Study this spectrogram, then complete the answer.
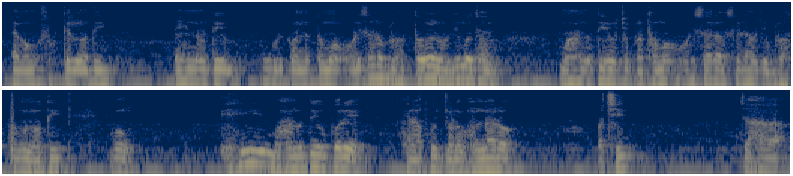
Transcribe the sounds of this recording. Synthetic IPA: ebɔŋsukt̪elnɔd̪i | eɦinɔd̪iɡuɽikɔnjɔt̪ɔmɔʔoɽisaɾɔbɾuɦɔt̪ːɔmɔnɔd̪imɔd̪ʱjɔɾumɔɦanɔd̪iɦewt͡ʃʰipɾɔt̪ʰɔmɔoɽisaɾɔseɽaɦewt͡ʃʰibɾuɦɔt̪ːɔmɔnɔd̪iebɔŋ | eɦimɔɦanɔd̪iupɔɾe | heɾapʰud͡ʒɔɽɔbʱɔɳɖaɾɔː | t͡ʃʰi | t͡ʃaɦa

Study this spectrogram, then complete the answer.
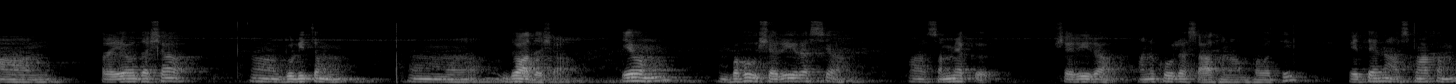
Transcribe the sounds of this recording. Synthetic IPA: t̪ɾɐjoːd̪ɐʃa | ɡuɳit̪ɐm | d̪ʋaːd̪ɐʃɐ̰eːʋɐm | bɐɦuʃɐɾiːɾɐsjɐ | sɐmjɐk | ʃɐɾiːɾɐɐnukuːlɐsaːd̪ʱɐnabʱɐʋɐt̪i | eːt̪eːnɐːsmaːkɐm

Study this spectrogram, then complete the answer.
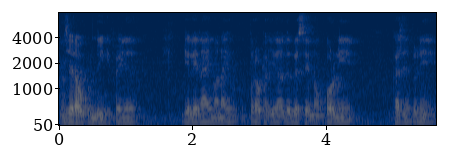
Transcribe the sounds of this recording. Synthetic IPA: zeɾawṵndɯjnipʰajnɯ | ɡelenajmanajpɯɾawtʰajɯdɯɡɯsenɔkʰɔɾni | ɡ̥azinpʰɯɾni

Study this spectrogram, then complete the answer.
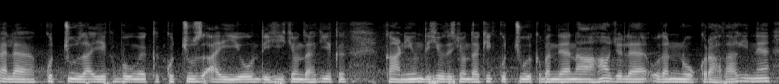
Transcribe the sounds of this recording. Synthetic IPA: pɛːlɛ̃ːkʊt͡ʃuːzaːiːɪkbɪkːʊt͡ʃuːza̰ːiːoːnd̪iːɦiːkjõːnd̪aɦɛːkɪɪkː | aːɽ̃iːɦʊ̃nd̪iːɦiːoːd̪ekjõːnd̪aɦɛkɪkʊt͡ʃuːɪkbənd̪jaːnãːɦãːd͡ʒoːlɛːʔoːd̪aːnoːkɾaːd̪aːkinɛː

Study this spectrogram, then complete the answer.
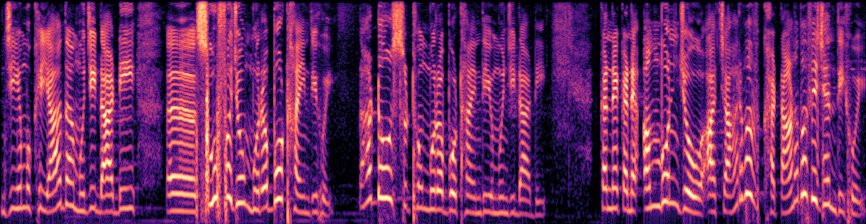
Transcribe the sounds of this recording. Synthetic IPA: d͡ʑiːə̃mũːkʰejaːd̪aɦmʊ̃ɦɪ̃ɲd͡ʑiɗaːɖʱi | suːfəd͡ʑoːmʊɾəboʈʰaːĩːn̆d̪iɦuiː | ɗaːɗʱosʊʈʰomʊɾəbːoʈʰaːĩːn̆d̪iɦmʊ̃ɦɪ̃ɲd͡ʑiɗaːɖʱi | kɐɗɪ̃kɐɗɪ̃̆ʔɐ̃mbʊnɪ̆d͡ʑoːaːt͡ɕaːɾbɪkʰɐʈaːɽ̃bɪʋɪd͡ʑʱə̃n̆d̪iɦuiː

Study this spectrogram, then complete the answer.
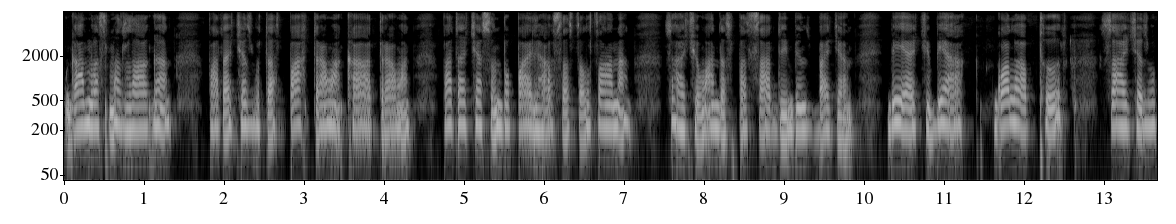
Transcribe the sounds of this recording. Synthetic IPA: ɡɐmlɐsmɐzlaːɡanpɐd̪aːt͡ʃʰɐzbɨt̪ɐspaht̪ɾaʋãːkʰaːt̪ɾa̰ʋanpɐd̪at͡ʃʰɐsɨnbɨpaːlʲɦɐwsɐst̪ɐlt͡saːnansaɦɐt͡ʃʰiʋaːnd̪ɐspɐzsad̪ibʲinzbɐd͡ʒa̰nbʲejat͡ʃʰibʲaːkɡɐlaːb̚t̪ʰəːɾsaɦt͡ʃʰɐzbɨ

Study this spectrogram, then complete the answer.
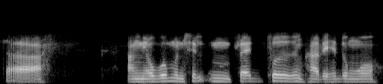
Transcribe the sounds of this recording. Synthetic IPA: tʰa̰ | aŋniawbɯmɯnsilpʰlajt̚tʰɔzɯŋɦaɾiɦedɔŋɔ

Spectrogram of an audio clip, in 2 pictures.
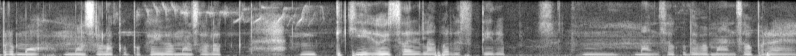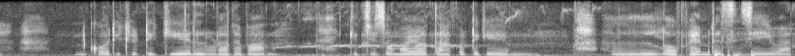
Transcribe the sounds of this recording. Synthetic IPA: pɾmɔsalakupɔkajbamɔsala | ʈikieojsaɾilapaɾst̪iɾe | mansɔkud̪ɛbamansɔpɾaj | kɔɾikeʈikieluɽad̪ɛba | kit͡ʃʰisɔmɔjɔt̪aɦakɔʈiki | lopʰemɾesid͡ʒejba

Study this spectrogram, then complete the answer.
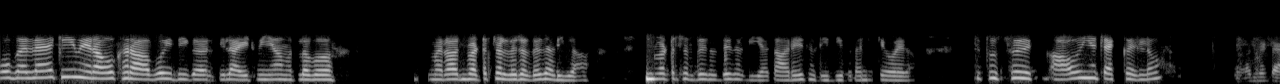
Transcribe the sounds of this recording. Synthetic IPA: oːɡəlɛːkɪmeːɾaːoːkʰəɾaːbɦoːiːd̪iːkəɾt̪iːlaːɪʈmiːãːmət̪ləb | meːɾaːʋɛːʈəɾt͡ʃəld̪aːt͡ʃəld̪aːsaːɽiːaː | ɪnʋɛːʈəɾt͡ʃəld̪eːt͡ʃəld̪eːsaːɽiːɛːt̪aːɾeːsʰaːɖiːd̪iːpət̪aːnĩːkeɦoːeːd̪aː | t̪et̪ʊsaːoːɪjãːt͡ʃɛːkːəɾiːloː

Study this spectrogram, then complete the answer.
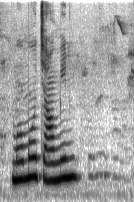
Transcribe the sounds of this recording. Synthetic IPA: momot͡ɕawmin

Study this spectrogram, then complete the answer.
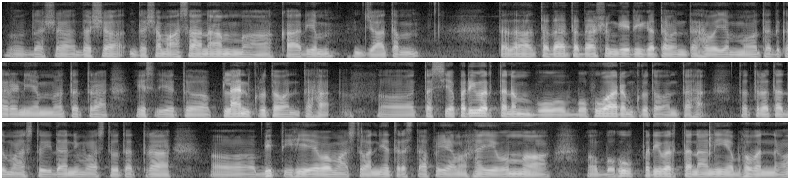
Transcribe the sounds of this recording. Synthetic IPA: d̪ɐʃɐd̪ɐʃɐd̪ɐʃɐmaːsaːnaːmkaːɾjɐmd͡ʒaːt̪ɐm | t̪ɐd̪at̪ɐd̪at̪ɐd̪aːʃɐŋɡeːɾiːɡɐt̪ɐʋɐnt̪ɐɦɐʋɐjɐmoːt̪ɐd̪kɐɾɐɳijɐmt̪ɐt̪ɾɐeset̪plaːnkɾut̪ɐʋɐnt̪ɐɦɐ | t̪ɐsjɐpɐɾiʋɐɾt̪ɐnɐmbbɐɦuʋaːɾɐmkɾut̪ɐʋɐnt̪ɐɦɐ̰t̪ɐt̪ɾɐt̪ɐd̪maːst̪uid̪aːnimʋaːst̪ut̪ɐt̪ɾɐ | bʱit̪iɦieːʋɐmaːst̪uɐnjɐt̪ɾɐst̪ʰaːpɐjɐmɐɦɐeːʋɐm | bɐɦupɐɾiʋɐɾt̪ɐnaːniɐbʱɐʋɐnːɐ

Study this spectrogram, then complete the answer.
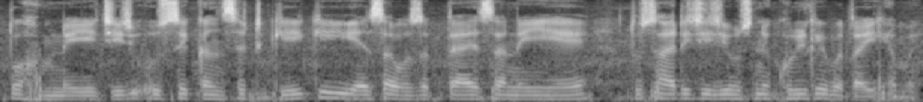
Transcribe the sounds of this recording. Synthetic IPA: t̪oɦɐmnejet͡ʃiːzʊ̰sːekɐ̃nsəɾʈkikiɛːsaɦos̬ɐk̚t̪aɛːsanɐɦĩɦɛ | t̪osaːɾit͡ʃiːzẽʊsnekʰʊlkebɐt̪aːiɦɐmẽː

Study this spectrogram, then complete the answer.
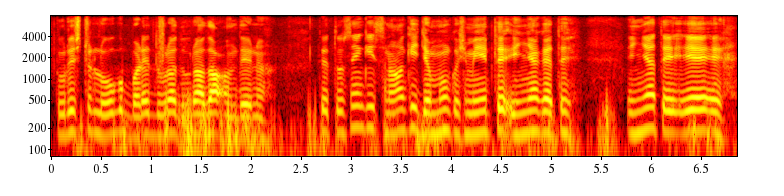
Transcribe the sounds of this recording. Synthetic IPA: ʈuːɾɪsʈloːkbəɽeːd̪uːɾaːd̪uːɾaːd̪aːʔõːnd̪eːɦnt̪eːt̪ʊsẽːkiːsənãːkiːd͡ʒəmũːkəʃmiːɾt̪eːʔɪjãːkɛːt̪eːɪjãːt̪eːeː

